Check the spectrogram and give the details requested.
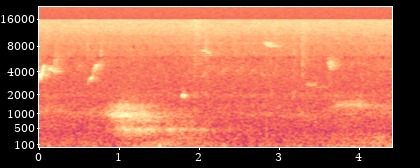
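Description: Near silence with a few faint, short bird chirps and a soft breath about a second in.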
